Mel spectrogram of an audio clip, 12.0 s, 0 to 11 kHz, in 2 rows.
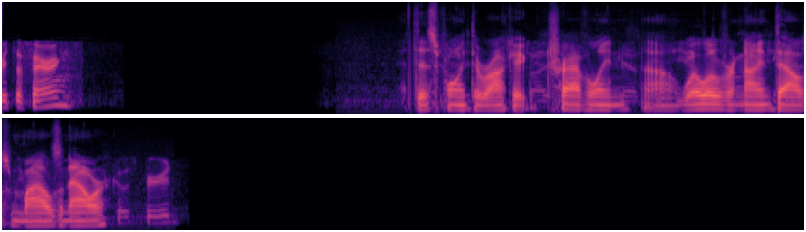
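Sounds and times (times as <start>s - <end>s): man's voice: 3.0s - 7.4s.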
